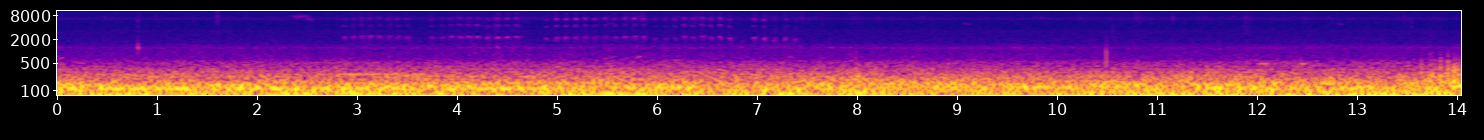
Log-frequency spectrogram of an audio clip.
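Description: A steady low rumble, with a bird giving about four short, rapid trills in the middle.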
